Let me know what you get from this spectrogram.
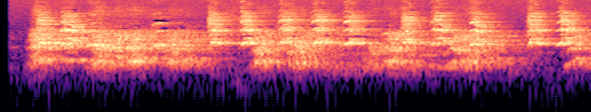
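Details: Four pet dogs barking together in the morning as a household wake-up: dense overlapping barks and yips, continuous for about five seconds with brief dips, voices layered at different pitches.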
